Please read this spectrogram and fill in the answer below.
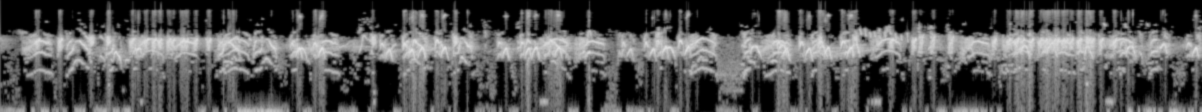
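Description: Matari sunbird calls from a bird-lure (pikat) recording: a dense, continuous run of rapid high-pitched chirps and twitters. The chirping breaks off briefly about seven seconds in.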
